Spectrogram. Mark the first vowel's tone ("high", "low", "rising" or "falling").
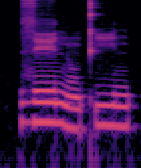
high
